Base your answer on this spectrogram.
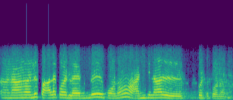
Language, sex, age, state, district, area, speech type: Tamil, female, 30-45, Tamil Nadu, Dharmapuri, rural, conversation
